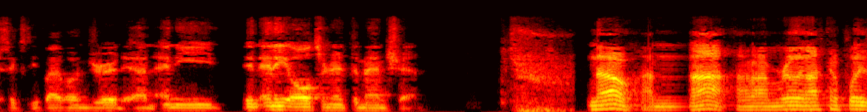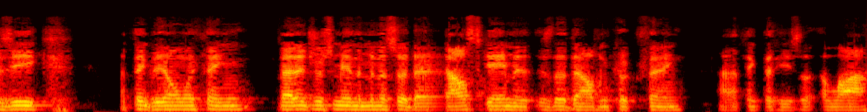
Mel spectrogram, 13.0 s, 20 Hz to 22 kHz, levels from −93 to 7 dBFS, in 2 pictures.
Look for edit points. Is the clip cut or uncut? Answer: cut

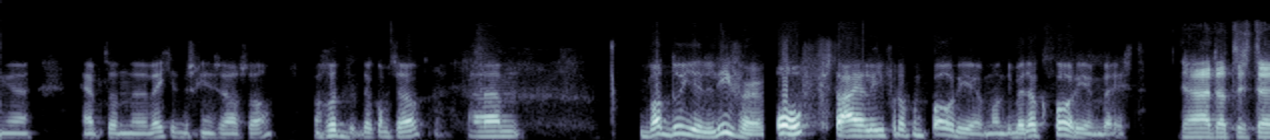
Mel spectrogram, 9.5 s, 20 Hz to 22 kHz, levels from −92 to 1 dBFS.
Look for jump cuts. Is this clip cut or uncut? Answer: cut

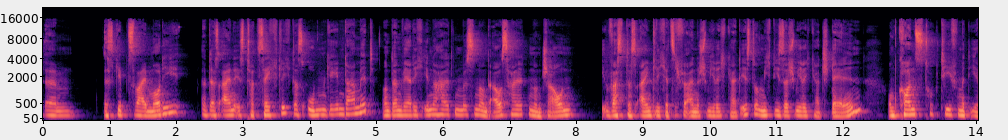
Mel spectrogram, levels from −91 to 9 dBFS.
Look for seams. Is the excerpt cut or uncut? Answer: cut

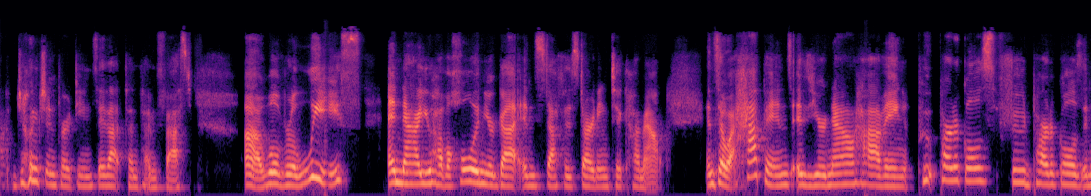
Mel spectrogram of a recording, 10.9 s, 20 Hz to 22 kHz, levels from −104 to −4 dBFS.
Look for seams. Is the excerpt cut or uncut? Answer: uncut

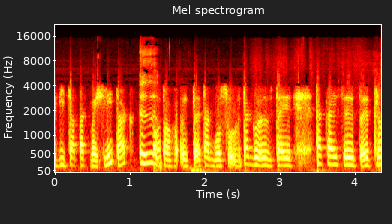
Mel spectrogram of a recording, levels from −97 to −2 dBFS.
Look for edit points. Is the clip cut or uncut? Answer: uncut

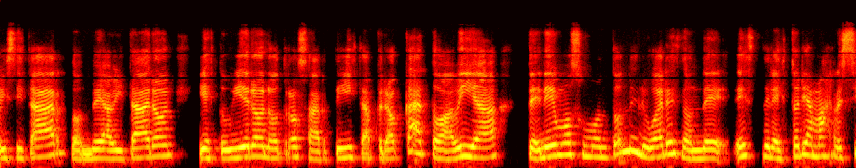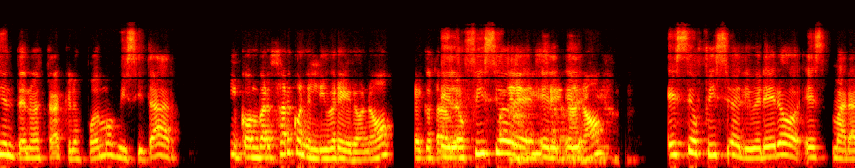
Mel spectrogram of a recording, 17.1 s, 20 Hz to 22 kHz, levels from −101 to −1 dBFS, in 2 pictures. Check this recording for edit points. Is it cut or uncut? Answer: cut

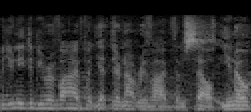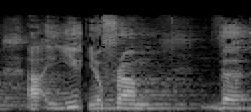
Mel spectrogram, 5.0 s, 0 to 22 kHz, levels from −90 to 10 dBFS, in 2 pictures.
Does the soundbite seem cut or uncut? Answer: cut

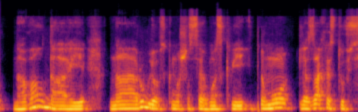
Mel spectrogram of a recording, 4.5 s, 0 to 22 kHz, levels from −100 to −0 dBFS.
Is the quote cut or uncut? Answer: uncut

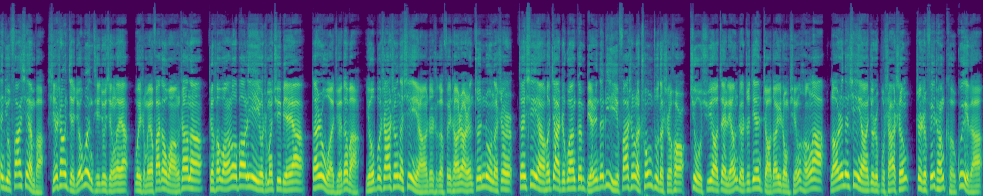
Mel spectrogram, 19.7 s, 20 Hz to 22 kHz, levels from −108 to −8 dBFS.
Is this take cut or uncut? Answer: cut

